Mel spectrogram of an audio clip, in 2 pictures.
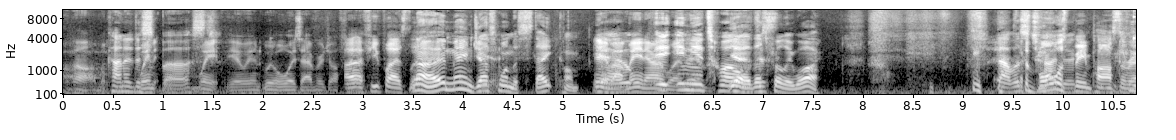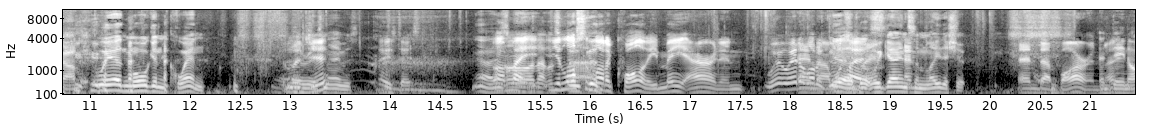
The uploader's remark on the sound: We recorded this podcast together in a 10 man tent whilst camping down the coast of Australia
